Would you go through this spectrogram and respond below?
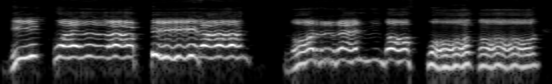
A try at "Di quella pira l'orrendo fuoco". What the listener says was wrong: Don't clip off the D. The opening D. I'm hearing di quella. No, just di quella pira. Just don't clip. You staccatoed it.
